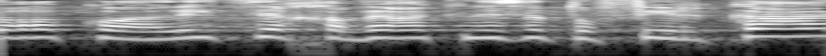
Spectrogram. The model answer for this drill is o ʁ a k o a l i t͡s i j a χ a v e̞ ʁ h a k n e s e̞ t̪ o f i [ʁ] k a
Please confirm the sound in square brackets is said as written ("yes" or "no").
yes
